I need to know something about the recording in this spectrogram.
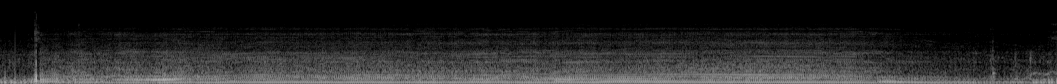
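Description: Quad (ATV) engine under load, its revs climbing early as it pulls up a hill, holding steady, then dropping near the end as it crests. A sharp knock sounds just after the start.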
